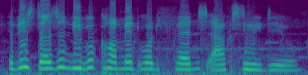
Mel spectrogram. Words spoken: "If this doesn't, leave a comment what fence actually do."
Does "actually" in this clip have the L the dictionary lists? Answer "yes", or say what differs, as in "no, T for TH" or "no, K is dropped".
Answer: yes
